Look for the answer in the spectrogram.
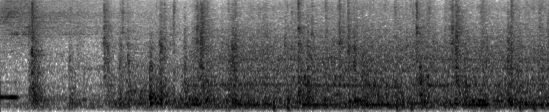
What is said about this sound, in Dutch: ja, zoals je hoort. Je kunt wel een goede kopieermachine gebruiken in de techwereld.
